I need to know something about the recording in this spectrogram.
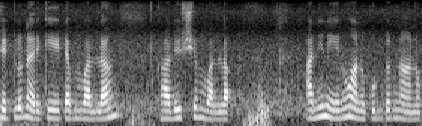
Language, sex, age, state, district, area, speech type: Telugu, female, 18-30, Telangana, Hyderabad, urban, spontaneous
